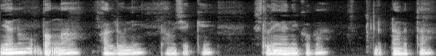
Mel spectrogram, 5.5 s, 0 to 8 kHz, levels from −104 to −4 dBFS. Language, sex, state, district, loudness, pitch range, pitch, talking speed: Garo, male, Meghalaya, South Garo Hills, -16 LUFS, 105-125 Hz, 115 Hz, 75 wpm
